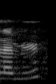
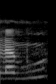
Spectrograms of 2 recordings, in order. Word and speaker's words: Lamu: Oui, c'est moi, et ça se prononce bien Lamu, pas Lamou, n'est-ce pas X-Borels?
